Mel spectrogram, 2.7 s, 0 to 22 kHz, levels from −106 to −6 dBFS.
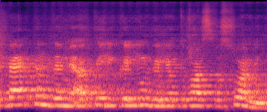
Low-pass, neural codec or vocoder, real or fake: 19.8 kHz; autoencoder, 48 kHz, 128 numbers a frame, DAC-VAE, trained on Japanese speech; fake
